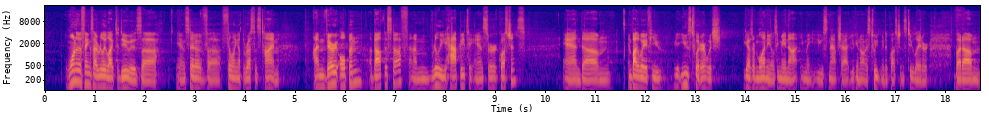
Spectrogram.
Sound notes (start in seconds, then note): none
